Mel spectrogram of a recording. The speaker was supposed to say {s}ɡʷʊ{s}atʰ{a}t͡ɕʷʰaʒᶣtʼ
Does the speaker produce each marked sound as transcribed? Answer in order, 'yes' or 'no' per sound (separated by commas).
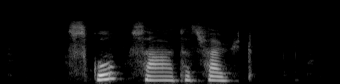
yes, yes, yes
